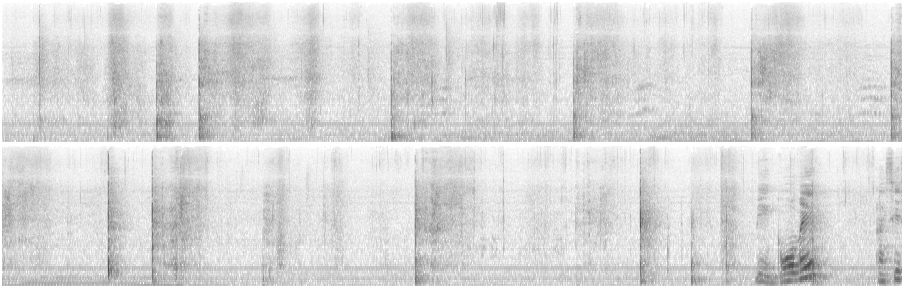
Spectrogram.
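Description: Wet, sticky bread dough being mixed and worked by hand in a bowl: irregular squelches and soft smacks, with scattered short knocks against the bowl.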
